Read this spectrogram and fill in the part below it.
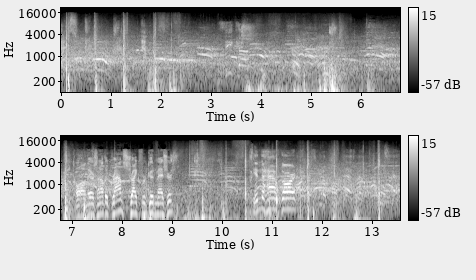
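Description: Fists thud against a body in quick, heavy blows.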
